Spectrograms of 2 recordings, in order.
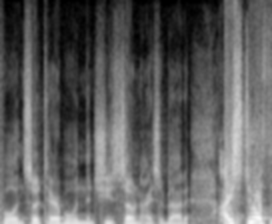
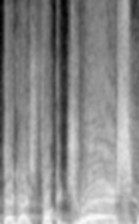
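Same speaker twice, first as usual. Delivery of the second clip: loud mock bro trash talk; imitating a boorish sports fan, drawn out; bro brain; 5 semitones higher, 8 dB louder, slower than usual. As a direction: heckle like a bro, slow and loud. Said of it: "I just got bro brain".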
